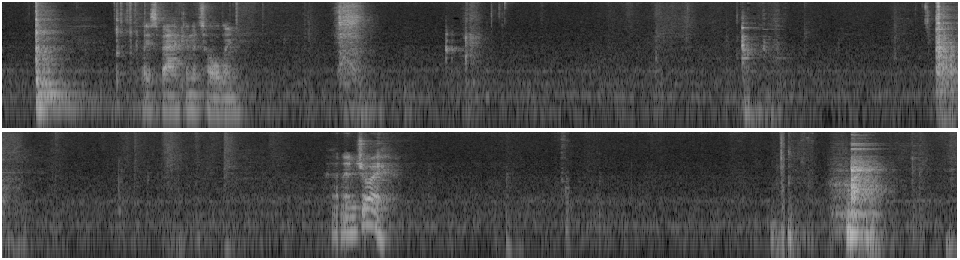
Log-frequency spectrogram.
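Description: A glass coffee pot clinks against a metal stove grate.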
